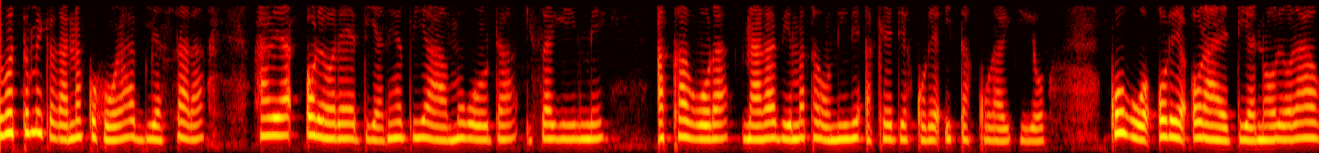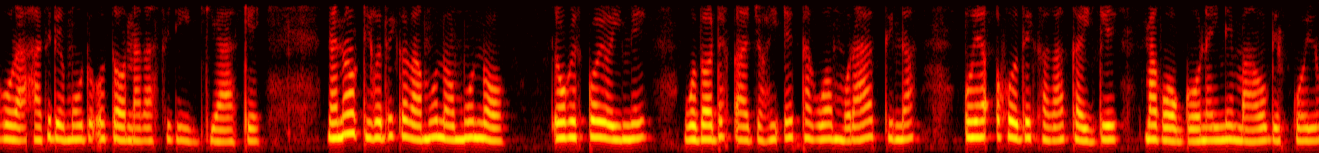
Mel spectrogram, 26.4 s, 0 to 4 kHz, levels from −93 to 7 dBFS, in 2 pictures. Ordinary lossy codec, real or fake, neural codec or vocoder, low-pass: none; fake; codec, 16 kHz in and 24 kHz out, 2.2 kbps, FireRedTTS-2 codec; 3.6 kHz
